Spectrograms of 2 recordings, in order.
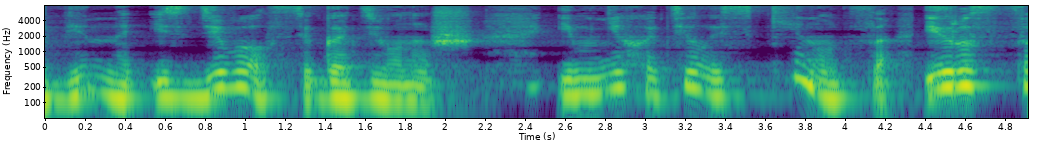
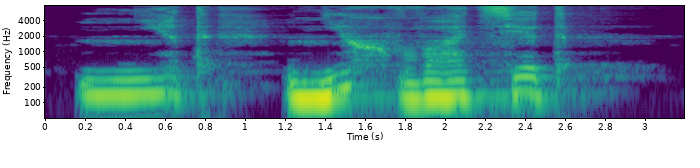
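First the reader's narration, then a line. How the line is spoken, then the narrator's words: Barely audible whisper. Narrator (Russian): прошептала в ответ практически одними губами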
